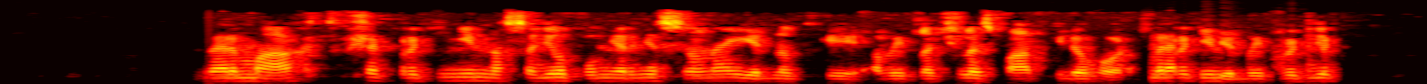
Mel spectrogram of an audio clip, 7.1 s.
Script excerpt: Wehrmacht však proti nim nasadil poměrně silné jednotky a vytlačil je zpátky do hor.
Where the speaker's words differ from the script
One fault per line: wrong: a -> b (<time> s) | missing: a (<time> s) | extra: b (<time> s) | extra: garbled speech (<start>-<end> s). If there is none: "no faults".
extra: garbled speech (5.7-6.7 s)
